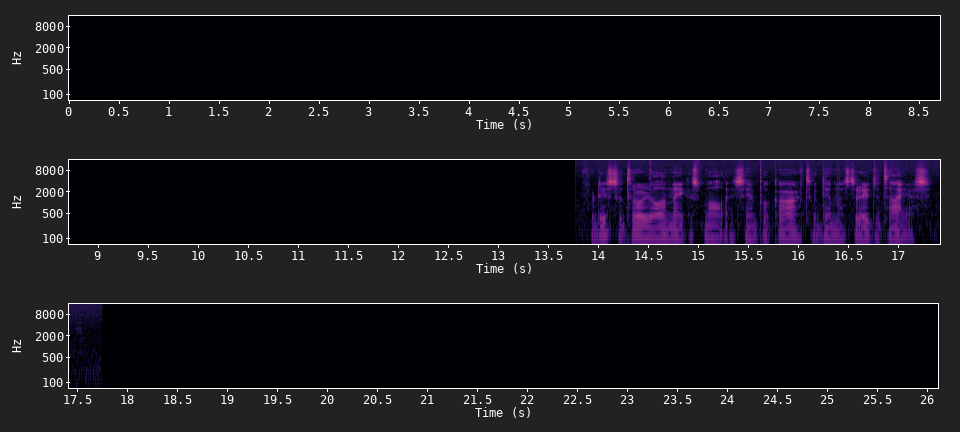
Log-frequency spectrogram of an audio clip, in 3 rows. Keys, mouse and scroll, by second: 5.6 middle click, 6.3 shift+middle click, 8.1 a, 8.9 shift+click, 9.3 shift+click, 13.6 shift+d, 17.0-20.1 scroll down 4, 17.5 middle click, 20.5 alt+a, 21.4 middle click, 22.4 shift+middle click, 23.8 a, 24.9 shift+d.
